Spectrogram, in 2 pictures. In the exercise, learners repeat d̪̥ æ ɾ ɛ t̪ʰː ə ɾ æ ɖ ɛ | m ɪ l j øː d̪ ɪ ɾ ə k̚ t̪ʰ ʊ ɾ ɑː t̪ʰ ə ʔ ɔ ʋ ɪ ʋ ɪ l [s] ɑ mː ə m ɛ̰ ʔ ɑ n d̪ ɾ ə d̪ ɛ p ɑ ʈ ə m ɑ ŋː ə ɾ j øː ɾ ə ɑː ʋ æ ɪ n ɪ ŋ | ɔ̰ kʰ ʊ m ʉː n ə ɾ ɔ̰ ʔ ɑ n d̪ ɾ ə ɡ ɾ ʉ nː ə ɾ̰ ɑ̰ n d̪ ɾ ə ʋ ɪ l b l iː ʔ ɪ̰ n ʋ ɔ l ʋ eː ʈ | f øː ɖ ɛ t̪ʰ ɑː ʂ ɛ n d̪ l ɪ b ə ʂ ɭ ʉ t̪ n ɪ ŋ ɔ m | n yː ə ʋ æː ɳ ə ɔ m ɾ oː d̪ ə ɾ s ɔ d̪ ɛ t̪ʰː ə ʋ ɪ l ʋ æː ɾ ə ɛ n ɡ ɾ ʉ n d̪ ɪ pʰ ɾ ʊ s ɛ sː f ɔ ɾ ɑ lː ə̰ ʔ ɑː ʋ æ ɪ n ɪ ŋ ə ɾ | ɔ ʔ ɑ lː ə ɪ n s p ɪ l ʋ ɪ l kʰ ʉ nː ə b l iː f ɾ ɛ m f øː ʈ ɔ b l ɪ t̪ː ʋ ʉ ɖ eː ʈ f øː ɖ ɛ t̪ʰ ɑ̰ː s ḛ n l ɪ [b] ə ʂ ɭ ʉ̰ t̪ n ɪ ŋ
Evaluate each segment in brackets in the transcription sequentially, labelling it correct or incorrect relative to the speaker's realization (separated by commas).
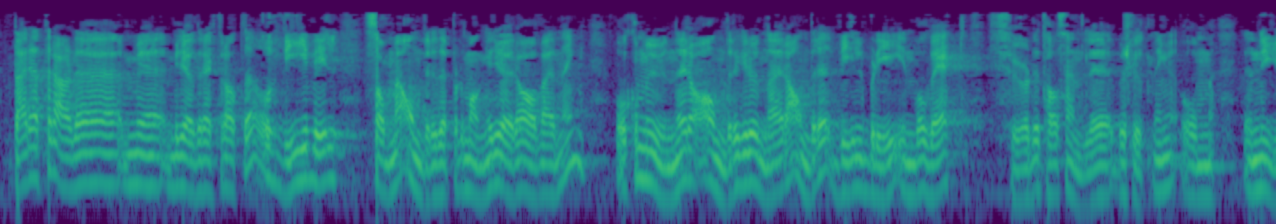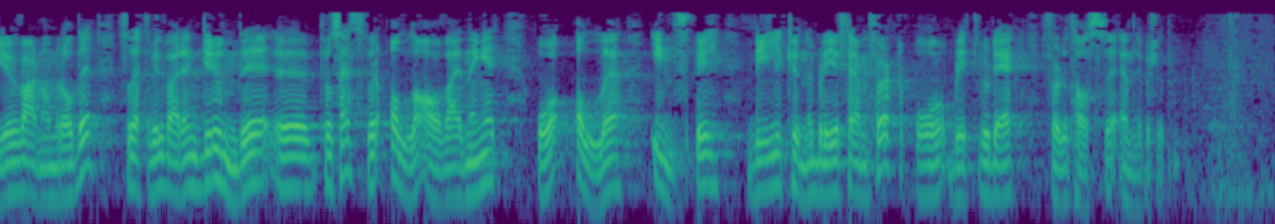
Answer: correct, correct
